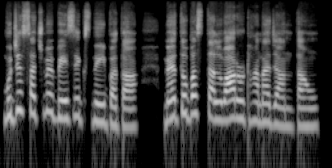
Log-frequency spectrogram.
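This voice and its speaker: A man's voice: very high voice, lively intonation, brisk, a bit bright, clear, resonant tone, no room sound, studio quality. A man voicing a sly eight-year-old boy who puts on a mock-innocent, cheeky manner in a narrated manhwa recap. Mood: faux-innocent.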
